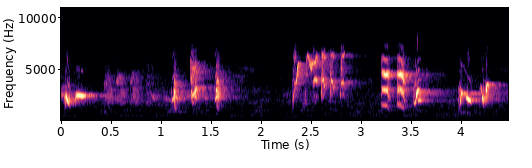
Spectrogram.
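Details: Greater green leafbird of the Aceh type, a competition bird, singing loud whistled phrases mixed with clusters of fast, harsh chattering notes in four separate bursts.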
